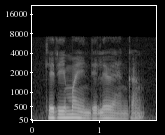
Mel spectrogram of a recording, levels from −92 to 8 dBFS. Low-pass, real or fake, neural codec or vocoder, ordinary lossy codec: 7.2 kHz; real; none; MP3, 64 kbps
